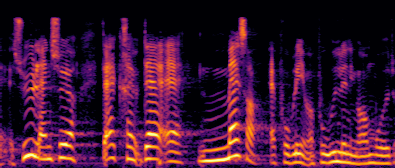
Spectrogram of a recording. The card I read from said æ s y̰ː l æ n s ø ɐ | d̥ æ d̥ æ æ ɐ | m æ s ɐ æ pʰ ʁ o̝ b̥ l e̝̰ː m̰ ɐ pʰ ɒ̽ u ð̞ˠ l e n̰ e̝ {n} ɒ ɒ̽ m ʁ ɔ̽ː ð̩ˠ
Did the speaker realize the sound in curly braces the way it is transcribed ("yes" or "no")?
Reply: no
